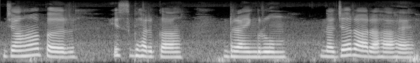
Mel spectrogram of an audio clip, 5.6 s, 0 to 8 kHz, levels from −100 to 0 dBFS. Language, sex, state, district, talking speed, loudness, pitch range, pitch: Hindi, female, Chandigarh, Chandigarh, 120 wpm, -14 LUFS, 195-230 Hz, 200 Hz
